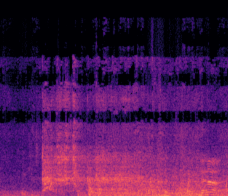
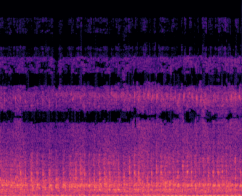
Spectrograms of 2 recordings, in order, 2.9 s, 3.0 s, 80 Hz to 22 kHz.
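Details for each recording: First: Single-cylinder motorcycle brought in for misfiring and loud engine noise, after repair: fires instantly on the first try, then settles into a steady, even run; sounds healthy. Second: Single-cylinder motorcycle, misfiring and losing oil (about 1 L before 1000 km): fast loud metallic rattling over a busy idle, a serious internal knock; engine needs opening, cause not confirmed.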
